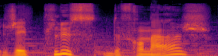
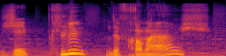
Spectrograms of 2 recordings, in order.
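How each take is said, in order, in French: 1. Le s à la fin de 'plus' se prononce. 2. Le s à la fin de 'plus' est muet. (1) "ça veut dire qu'il y en a encore" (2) "ça veut dire que tous les fromages est fini"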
